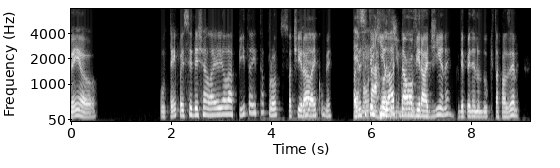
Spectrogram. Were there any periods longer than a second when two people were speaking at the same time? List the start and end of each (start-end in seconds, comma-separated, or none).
5.7-7.1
